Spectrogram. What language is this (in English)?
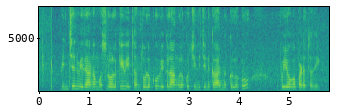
Telugu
